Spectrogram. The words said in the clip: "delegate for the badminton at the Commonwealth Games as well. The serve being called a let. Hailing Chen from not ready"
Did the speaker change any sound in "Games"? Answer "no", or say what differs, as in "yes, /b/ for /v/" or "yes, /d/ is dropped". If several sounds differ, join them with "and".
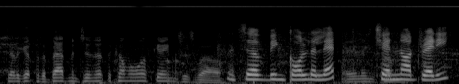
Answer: no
